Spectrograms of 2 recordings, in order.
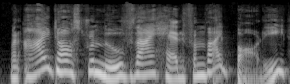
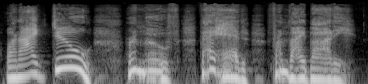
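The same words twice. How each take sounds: First: "When I dost remove" with "dost" kept plain inside the knightly line; stress on dost. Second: "do" in "when I do remove" said clearly with weight; stress on do. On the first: Corwin threatening George, "dost" unstressed. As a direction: say "I dost" smoothly, no weight on "dost". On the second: Gasping George correcting Corwin's grammar, stressing "do". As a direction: correct him by leaning on "do". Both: Acted. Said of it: "Not dost".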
